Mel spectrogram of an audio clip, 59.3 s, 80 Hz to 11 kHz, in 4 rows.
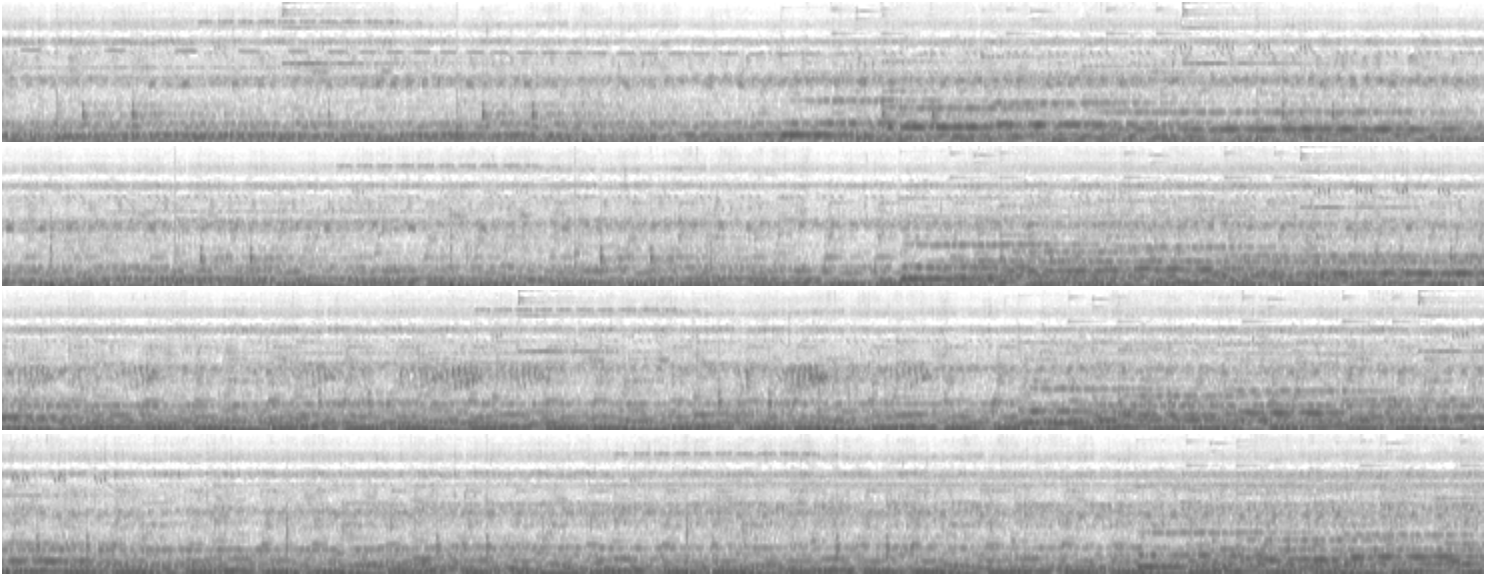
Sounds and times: Music: 0.0s - 59.2s.

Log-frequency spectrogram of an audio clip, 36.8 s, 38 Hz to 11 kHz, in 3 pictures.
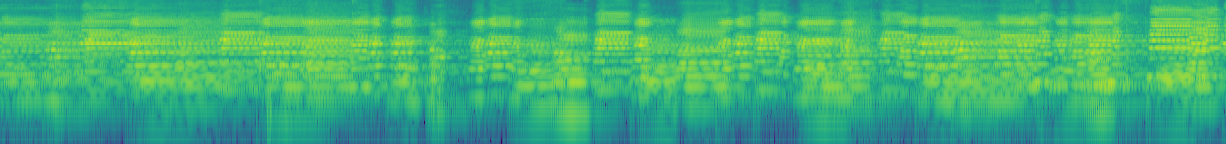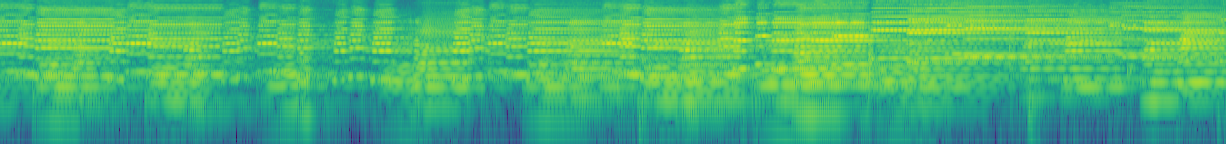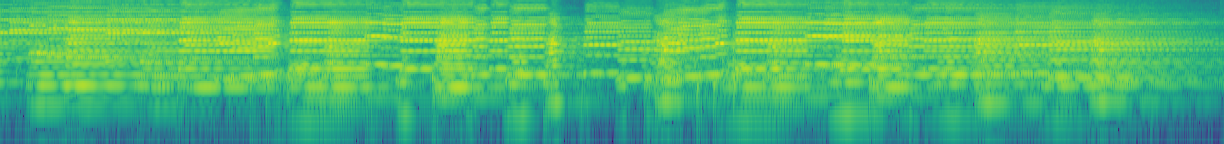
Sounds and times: Music: 0.0s - 36.7s.

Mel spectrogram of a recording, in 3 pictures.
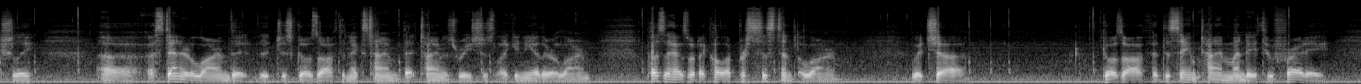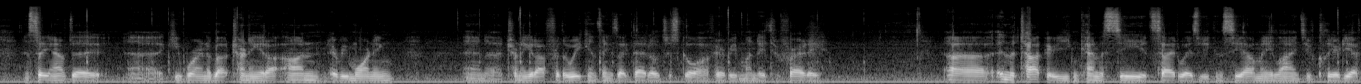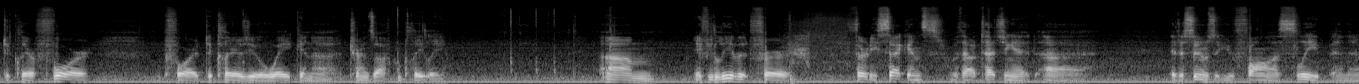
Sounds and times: Speech: 0.0s - 0.4s, 1.0s - 8.5s, 9.1s - 9.8s, 11.0s - 17.6s, 18.2s - 21.9s, 23.0s - 28.2s, 28.8s - 31.8s, 33.2s - 38.2s, 38.9s - 40.8s.

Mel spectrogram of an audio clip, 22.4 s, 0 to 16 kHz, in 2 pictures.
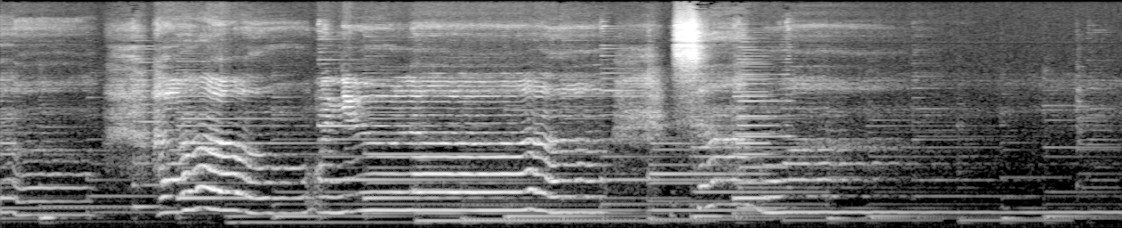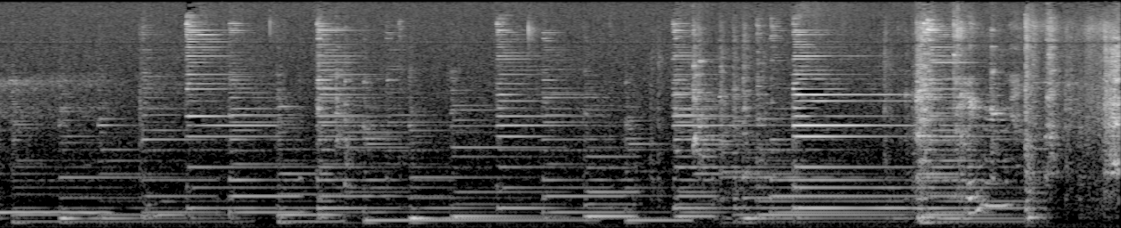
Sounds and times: Acoustic guitar: 0.0s - 22.4s
Strum: 0.0s - 22.4s
Speech: 20.8s - 21.4s.

